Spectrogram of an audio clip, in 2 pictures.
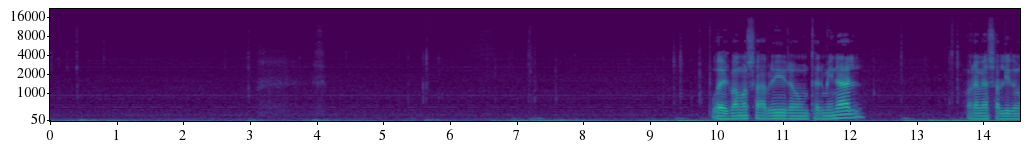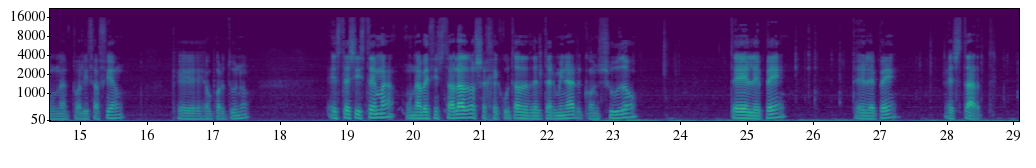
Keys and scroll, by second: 2.0 c, 4.7 Delete, 4.9 Delete, 7.4 alt+F4, 9.6 ctrl+alt+t, 13.8 ctrl+alt+t, 22.8-26.9 typing, 28.0-29.0 typing.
